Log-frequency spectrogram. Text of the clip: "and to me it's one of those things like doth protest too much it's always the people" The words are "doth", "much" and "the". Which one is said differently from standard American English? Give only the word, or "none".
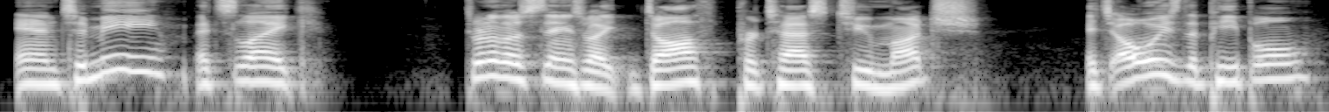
none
